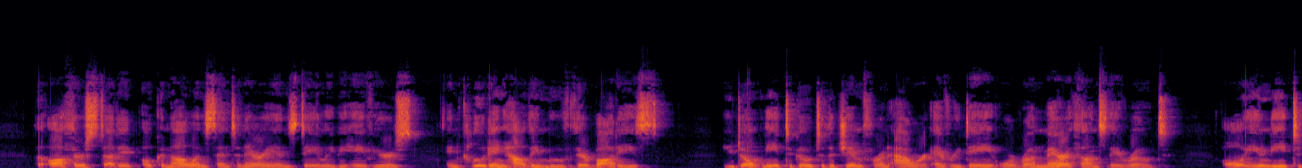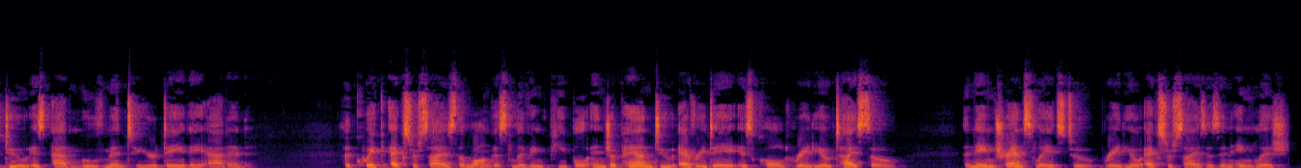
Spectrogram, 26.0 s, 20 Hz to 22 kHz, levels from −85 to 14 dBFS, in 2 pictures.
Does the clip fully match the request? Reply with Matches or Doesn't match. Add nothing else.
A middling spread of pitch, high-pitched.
Doesn't match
